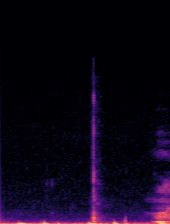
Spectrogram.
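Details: ASMR medical roleplay home cardiovascular exam: stethoscope auscultation with real heartbeat sounds while the patient answers history questions about chest symptoms; normal heart sounds.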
